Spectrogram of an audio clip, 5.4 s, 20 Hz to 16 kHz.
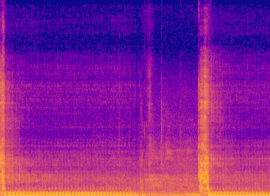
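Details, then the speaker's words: Cheap Amazon 250cc single-cylinder dirt bike after fitting an aftermarket carburetor fires straight up with a crisp pop, dips briefly, then picks up cleanly; starts and idles healthily. "But look how good this fires up."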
